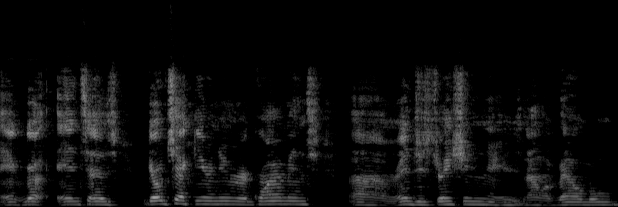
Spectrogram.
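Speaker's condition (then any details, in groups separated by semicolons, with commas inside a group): Cerebral palsy; from birth, uses wheelchair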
